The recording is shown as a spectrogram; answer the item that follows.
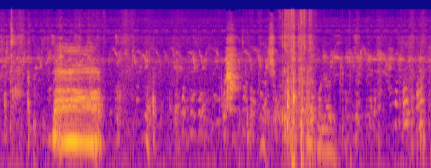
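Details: Cattle being fed mixed concentrate in the evening give one loud, drawn-out, nasal moo lasting about a second. Chickens cluck and scratch around it, with scattered clatter and thin background noise.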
